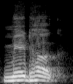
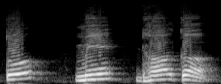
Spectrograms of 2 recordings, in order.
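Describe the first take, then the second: First: Said in the usual way. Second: Drawn-out, split syllables: "में ढक"; slow syllable split. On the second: Shown as a demonstration. A teacher sounding out "में ढक" slowly for beginners. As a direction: slowly pull "में ढक" apart into two syllables.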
